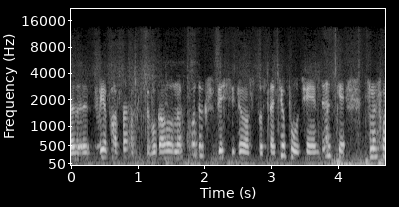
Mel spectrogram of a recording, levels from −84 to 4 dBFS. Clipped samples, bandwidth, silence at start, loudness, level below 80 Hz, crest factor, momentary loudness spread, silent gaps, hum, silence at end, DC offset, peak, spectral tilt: under 0.1%; 14 kHz; 0 s; -20 LUFS; -36 dBFS; 16 dB; 6 LU; none; none; 0 s; under 0.1%; -4 dBFS; -5 dB/octave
